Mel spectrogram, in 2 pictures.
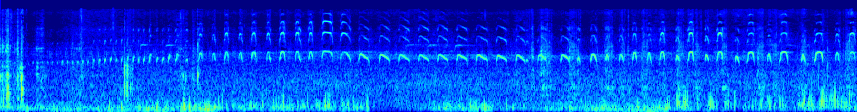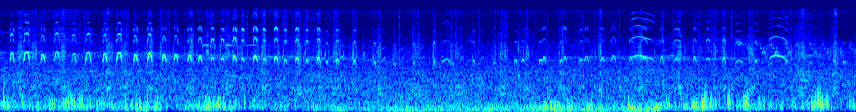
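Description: Eurasian oystercatchers giving a long, rapid series of shrill piping calls, about eight to ten notes a second, which trails off about two-thirds of the way through with a few more calls near the end. This is their alarm at an approaching person, heard over wind rumble on the microphone.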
